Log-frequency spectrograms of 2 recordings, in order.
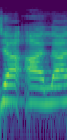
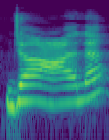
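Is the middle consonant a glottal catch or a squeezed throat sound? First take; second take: glottal catch; throat sound. First: The middle consonant is a plain glottal catch. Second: The middle consonant is a squeezed throat sound. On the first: The speaker calls it wrong. "नहीं पढ़ना, वो हमज़ा की आवाज़ है" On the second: The speaker calls it right. "आइन को गले से अदा करना है"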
